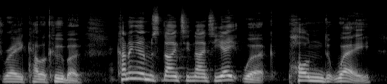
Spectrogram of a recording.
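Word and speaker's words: Rei Kawakubo: No, it's Ray Kawakubo.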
